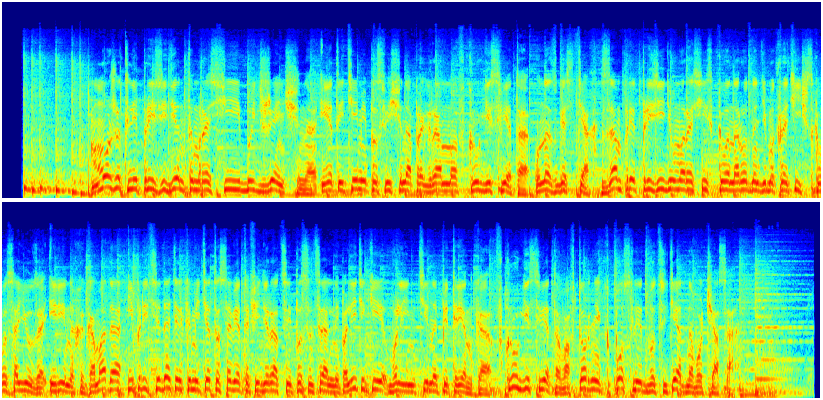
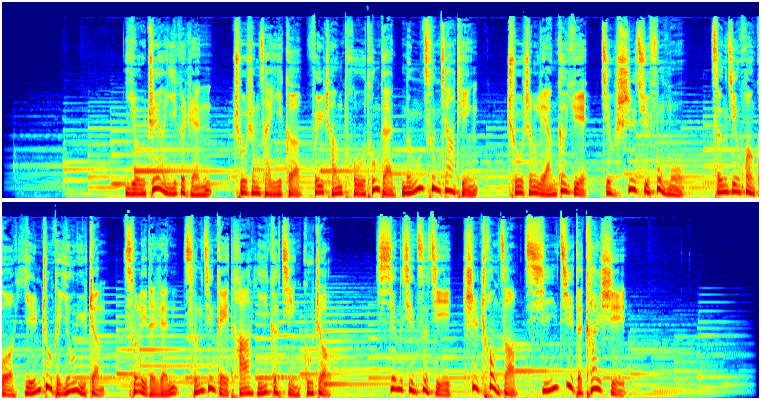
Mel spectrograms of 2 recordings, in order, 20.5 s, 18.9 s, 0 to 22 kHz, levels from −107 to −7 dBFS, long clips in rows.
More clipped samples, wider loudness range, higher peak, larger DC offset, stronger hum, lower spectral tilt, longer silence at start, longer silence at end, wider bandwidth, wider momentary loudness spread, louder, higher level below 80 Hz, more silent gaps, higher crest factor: neither; about the same, 0 LU vs 2 LU; second, -10 dBFS vs -2 dBFS; neither; neither; first, -8 dB/octave vs -4.5 dB/octave; second, 0.25 s vs 0.75 s; second, 0.1 s vs 0.7 s; second, 9.6 kHz vs 17 kHz; second, 3 LU vs 9 LU; second, -22 LUFS vs -18 LUFS; about the same, -34 dBFS vs -32 dBFS; neither; about the same, 12 dB vs 16 dB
